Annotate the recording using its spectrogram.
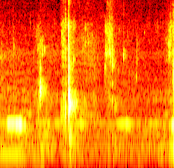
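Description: Wet clay and a water-soaked sponge squelching under the hands on a spinning potter's wheel: a few short, faint wet clicks and drips, the loudest about a second in.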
